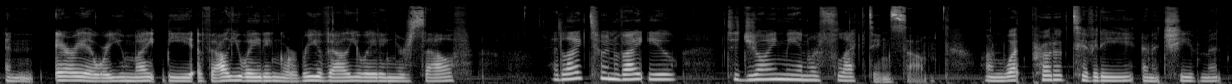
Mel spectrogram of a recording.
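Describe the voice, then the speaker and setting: Female meditation guide, soft and soothing, lowish pitch, very slow measured delivery. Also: no room sound. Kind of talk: guided meditation, reflective talk.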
